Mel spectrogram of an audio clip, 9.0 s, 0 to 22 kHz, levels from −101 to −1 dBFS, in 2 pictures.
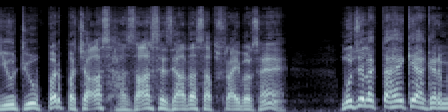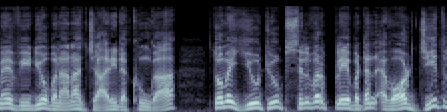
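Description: No dropouts, clipping, glitches or other transport or device faults are audible anywhere in this speech recording.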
